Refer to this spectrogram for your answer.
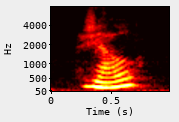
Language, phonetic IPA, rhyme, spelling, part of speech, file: Czech, [ˈʒal], -al, žal, noun / verb, Cs-žal.ogg
- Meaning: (noun) grief; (verb) masculine singular past active participle of žnout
